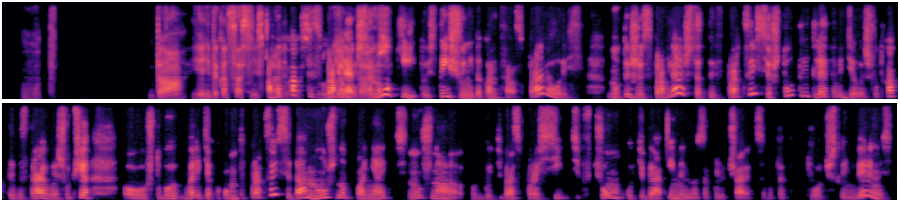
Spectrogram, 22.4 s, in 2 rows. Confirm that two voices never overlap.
No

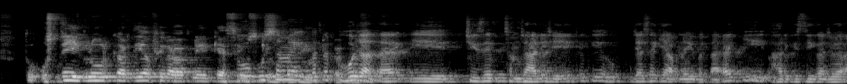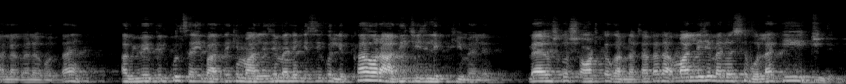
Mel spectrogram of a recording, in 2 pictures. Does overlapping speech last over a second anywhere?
Yes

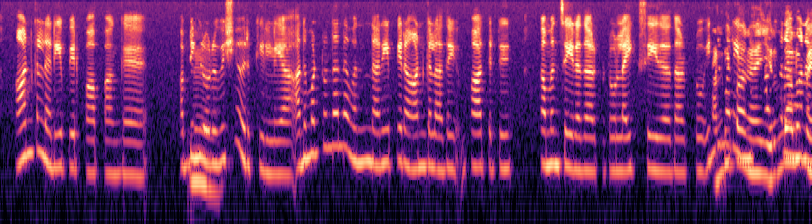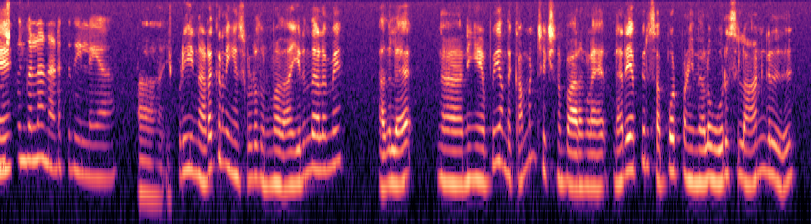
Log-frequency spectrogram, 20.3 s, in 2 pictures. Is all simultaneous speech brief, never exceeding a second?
No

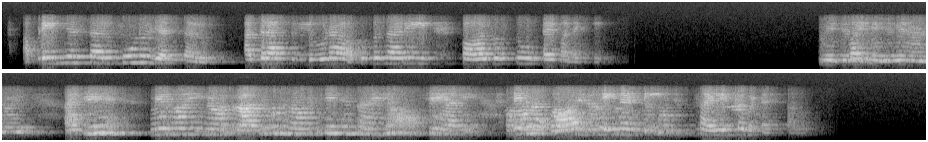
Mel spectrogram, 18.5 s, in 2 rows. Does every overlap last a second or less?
No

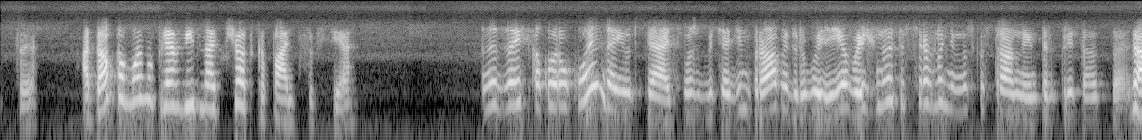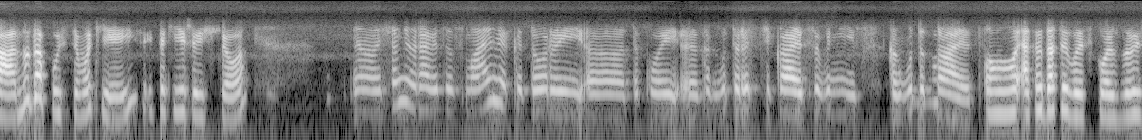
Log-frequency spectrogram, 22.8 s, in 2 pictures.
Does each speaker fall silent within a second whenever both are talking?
Yes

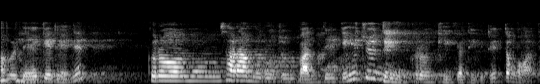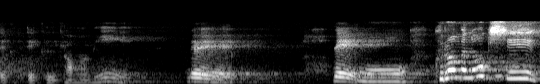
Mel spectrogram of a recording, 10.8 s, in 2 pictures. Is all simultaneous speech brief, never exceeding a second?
Yes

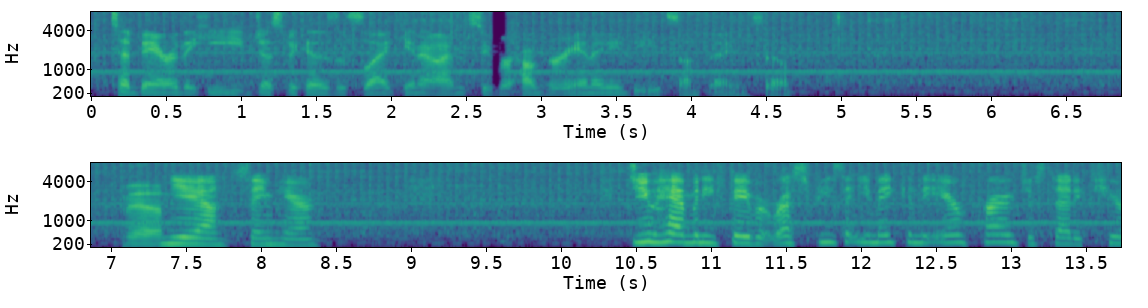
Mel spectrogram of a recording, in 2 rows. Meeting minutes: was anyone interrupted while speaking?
No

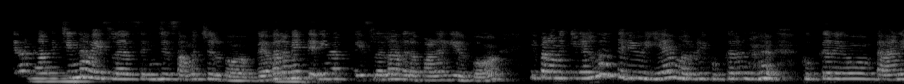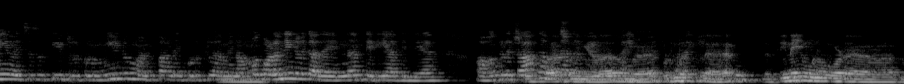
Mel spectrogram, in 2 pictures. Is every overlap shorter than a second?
No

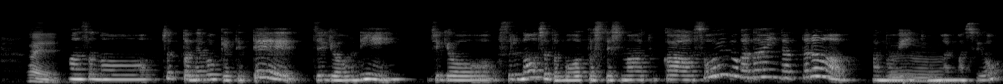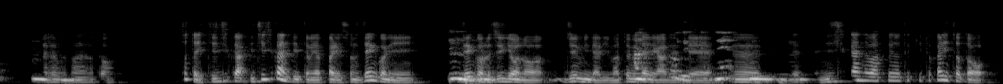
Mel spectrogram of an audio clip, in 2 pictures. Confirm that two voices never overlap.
No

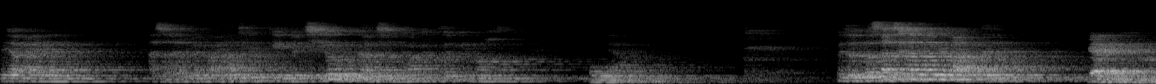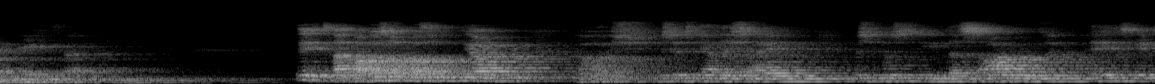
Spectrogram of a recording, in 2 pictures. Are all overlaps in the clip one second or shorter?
Yes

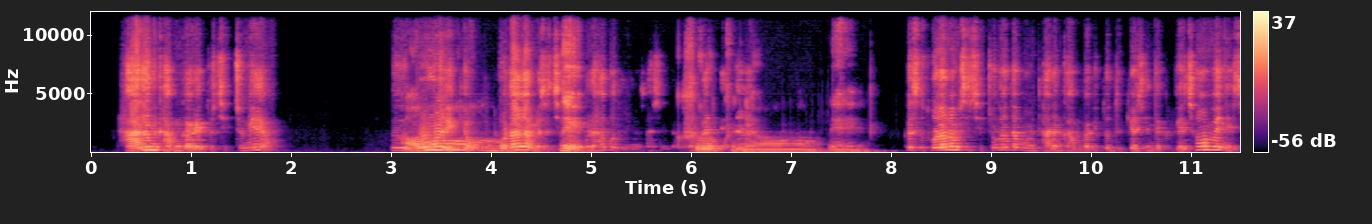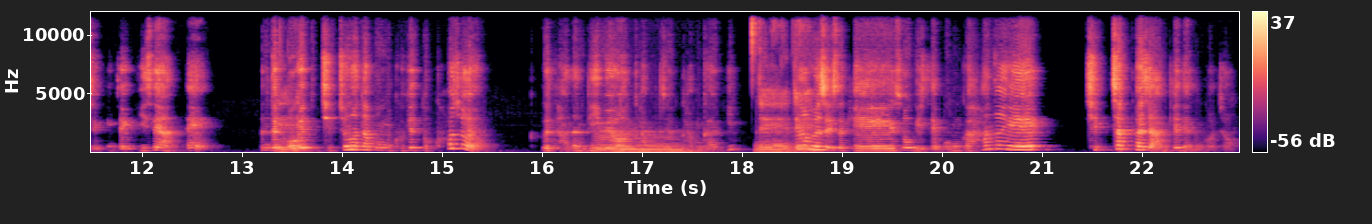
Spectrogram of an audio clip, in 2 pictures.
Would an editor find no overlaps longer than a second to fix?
No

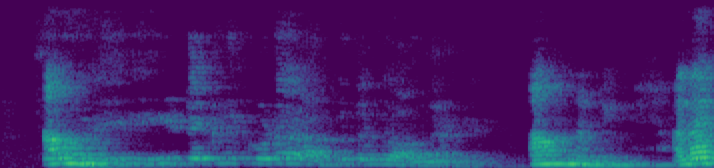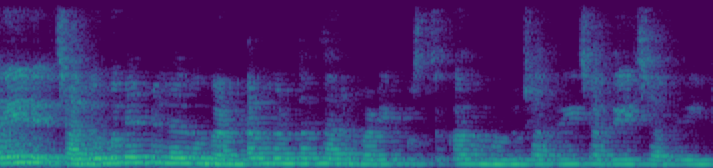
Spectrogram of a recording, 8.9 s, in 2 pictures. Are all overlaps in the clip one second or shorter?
Yes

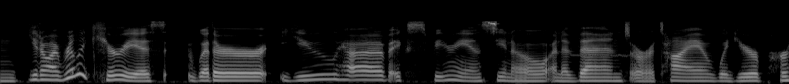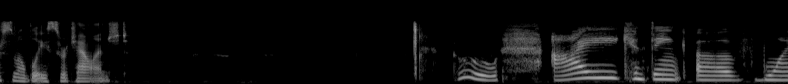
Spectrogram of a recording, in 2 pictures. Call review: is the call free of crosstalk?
Yes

